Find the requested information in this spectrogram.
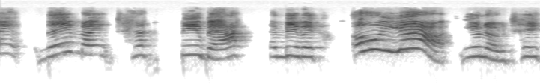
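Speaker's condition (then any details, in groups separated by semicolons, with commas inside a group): Hemiplegic cerebral palsy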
